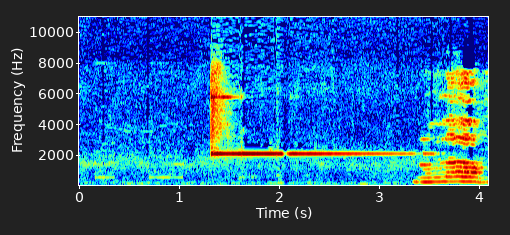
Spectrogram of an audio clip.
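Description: A small bell or chime struck once, ringing with a single clear high tone that fades away over about two seconds. A voice starts near the end.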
